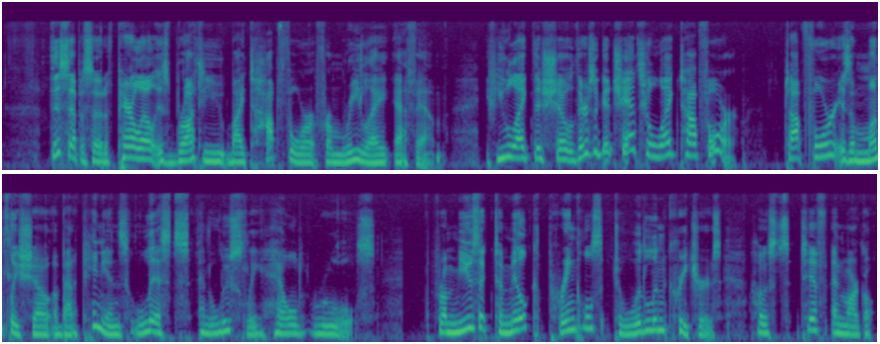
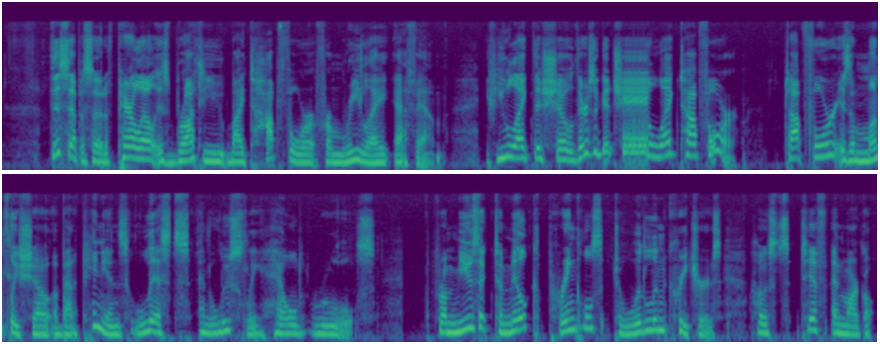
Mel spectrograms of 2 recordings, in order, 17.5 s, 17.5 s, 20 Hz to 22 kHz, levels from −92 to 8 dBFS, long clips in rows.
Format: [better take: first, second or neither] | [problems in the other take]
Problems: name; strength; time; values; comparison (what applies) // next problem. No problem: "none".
first | audio freezing; at 6.5 s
